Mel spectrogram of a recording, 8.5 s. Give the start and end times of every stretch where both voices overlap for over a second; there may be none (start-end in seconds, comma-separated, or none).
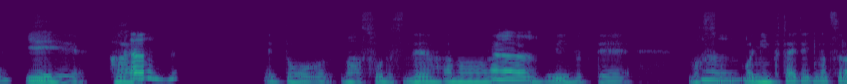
none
